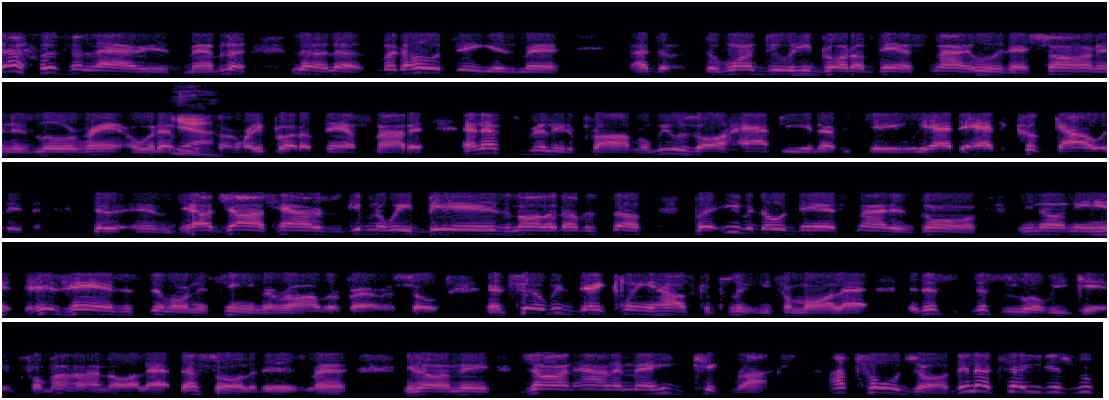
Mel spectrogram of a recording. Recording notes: Going to the phone lines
